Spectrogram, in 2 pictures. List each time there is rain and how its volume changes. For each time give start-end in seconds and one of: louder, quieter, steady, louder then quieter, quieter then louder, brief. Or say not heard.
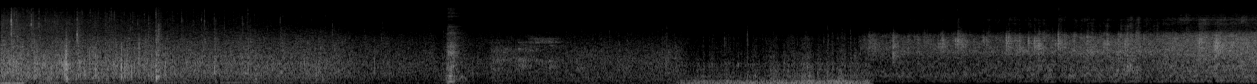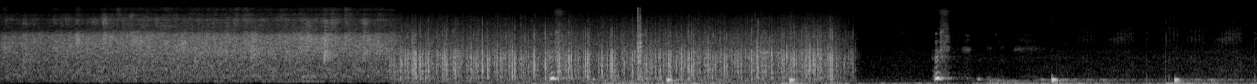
0.0-21.1 quieter then louder.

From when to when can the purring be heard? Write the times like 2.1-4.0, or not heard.
17.9-25.1.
